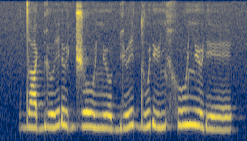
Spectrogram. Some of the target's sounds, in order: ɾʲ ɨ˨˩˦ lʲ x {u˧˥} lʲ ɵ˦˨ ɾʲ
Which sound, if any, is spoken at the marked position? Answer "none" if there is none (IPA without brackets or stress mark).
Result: u˧˥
